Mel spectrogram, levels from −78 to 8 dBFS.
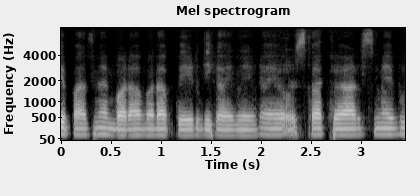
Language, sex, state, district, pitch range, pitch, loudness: Hindi, male, Maharashtra, Washim, 110-120 Hz, 115 Hz, -18 LUFS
